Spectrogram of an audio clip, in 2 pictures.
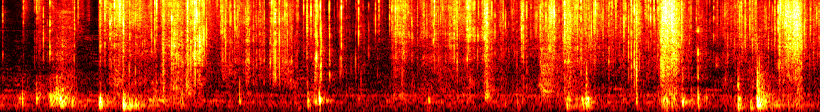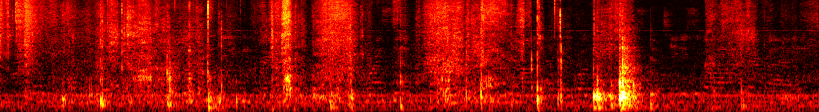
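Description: Plastic shrink-wrap being slit with a utility knife and torn off a cardboard box, crackling and tearing densely for the first half. It gives way to quieter handling of the box, with one louder knock near the end.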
